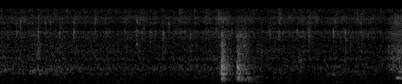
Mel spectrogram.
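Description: Tomato and onion paste with chilli powder and salt frying in oil, a soft, even bubbling sizzle with a couple of small pops around the middle, quiet and with no voices.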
